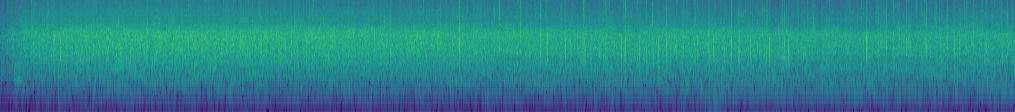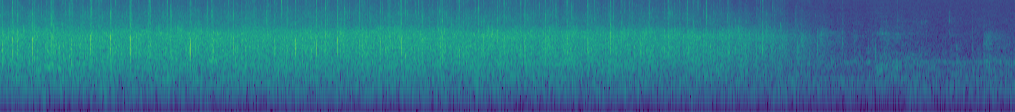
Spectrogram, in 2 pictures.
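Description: Large audience applauding, many hands clapping in a dense, steady wash that starts at once and dies away in the last second or two.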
